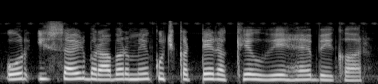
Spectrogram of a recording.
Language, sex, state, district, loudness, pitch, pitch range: Hindi, female, Uttar Pradesh, Shamli, -13 LUFS, 235 Hz, 220-250 Hz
